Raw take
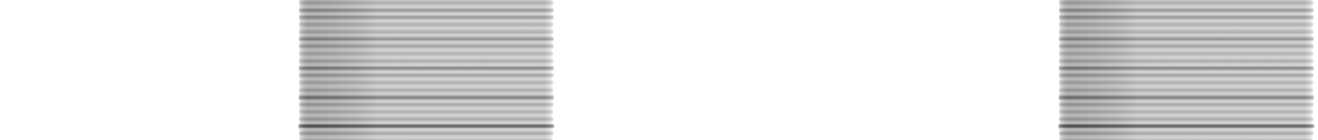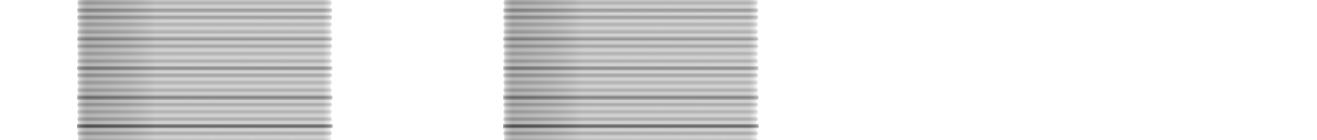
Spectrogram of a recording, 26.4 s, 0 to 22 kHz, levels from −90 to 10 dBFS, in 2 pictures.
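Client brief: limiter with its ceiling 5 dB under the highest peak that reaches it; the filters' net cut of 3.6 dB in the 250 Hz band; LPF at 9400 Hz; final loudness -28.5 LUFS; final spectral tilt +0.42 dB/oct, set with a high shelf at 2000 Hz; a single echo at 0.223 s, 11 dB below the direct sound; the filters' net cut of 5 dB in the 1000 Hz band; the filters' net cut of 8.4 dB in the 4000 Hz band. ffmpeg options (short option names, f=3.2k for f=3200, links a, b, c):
-af "lowpass=9.4k,equalizer=f=250:t=o:g=-5.5,equalizer=f=1k:t=o:g=-4,highshelf=f=2k:g=-4.5,equalizer=f=4k:t=o:g=-6,alimiter=level_in=5.5dB:limit=-24dB:level=0:latency=1,volume=-5.5dB,aecho=1:1:223:0.282,volume=4dB"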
